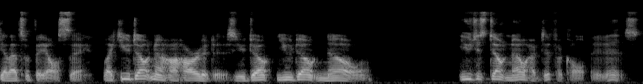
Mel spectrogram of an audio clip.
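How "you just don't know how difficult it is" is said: normal talking voice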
